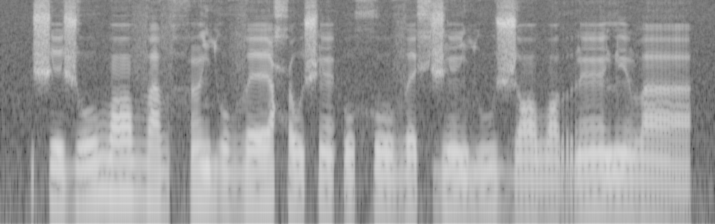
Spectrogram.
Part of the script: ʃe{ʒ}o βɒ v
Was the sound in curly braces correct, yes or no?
yes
